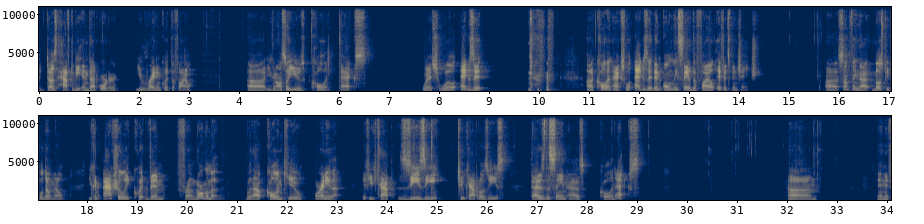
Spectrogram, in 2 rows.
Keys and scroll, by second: 4.6 Escape, 5.4-5.9 typing, 15.0 Escape, 15.4 Escape, 24.5 shift+z, 24.8 shift+z, 31.2 ctrl+space.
